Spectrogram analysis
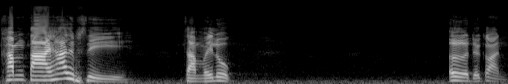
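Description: A man teaching a lively exam-prep lesson to a hall of students, quizzing them and calling them "child" in a coaxing, energetic manner. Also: fairly high pitch, measured pace. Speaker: Thai tutor.

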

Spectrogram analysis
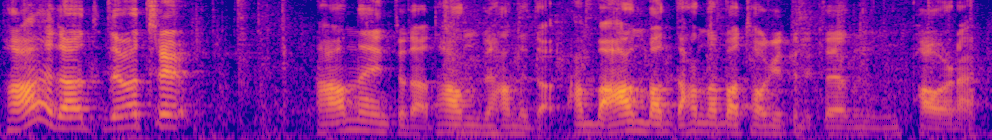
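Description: Young male gaming host, animated delivery that jumps around in pitch, light background noise. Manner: excitable, shouts and yelps during fights. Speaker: gaming YouTuber. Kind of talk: casual Let's Play commentary.

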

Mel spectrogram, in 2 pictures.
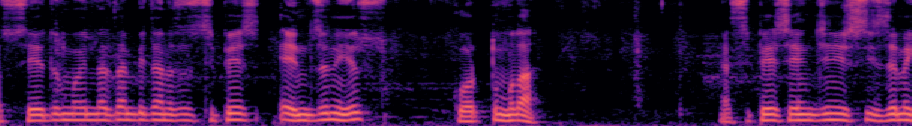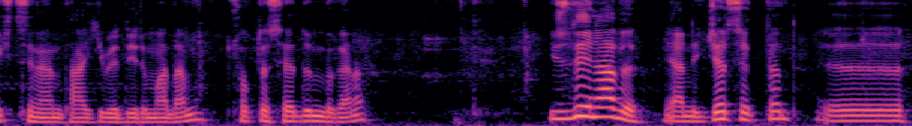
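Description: A young man giving casual, excitable gameplay commentary, swearing often and talking like a buddy, his voice a bit rough. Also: mid-range voice. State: sweaty, voice gone a bit rough. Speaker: gaming YouTuber. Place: small room with window closed.

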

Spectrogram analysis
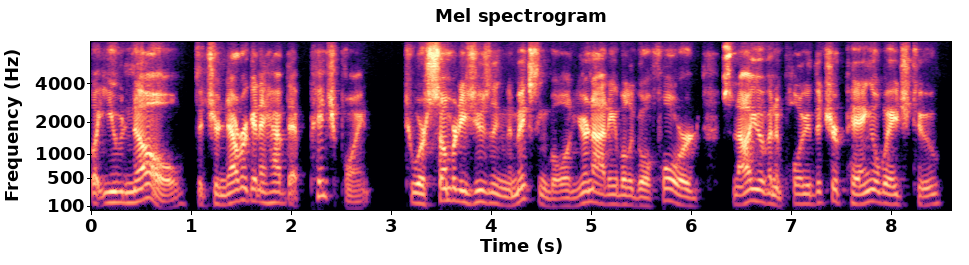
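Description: Speaking at medium pitch with lively intonation and a slightly fast pace, this middle-aged restaurant consultant tells work stories as an interview guest on a video call. He goes step by step, voices the dialogue himself, and restarts frequently, all in a casual storytelling mood. Behind him hangs a painting in a home room, and the call audio is dry and muffled with no room sound.

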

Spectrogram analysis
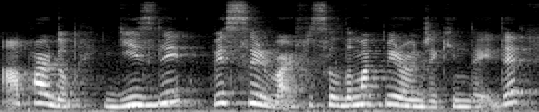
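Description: A woman teacher explaining sentence errors to students, asking them questions and then answering them herself, and slowing down to stress key terms. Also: high-pitched, expressive. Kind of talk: online grammar lesson.

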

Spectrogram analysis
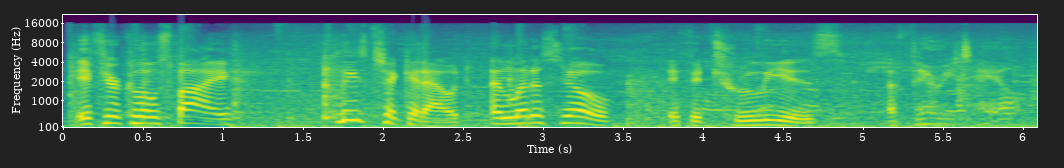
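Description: Out on a city street with a lapel mic and music playing behind her, a woman in her thirties hosts a show and reads scripted news in slangy, casual terms. Her mid-range voice is very animated, at a moderate pace.

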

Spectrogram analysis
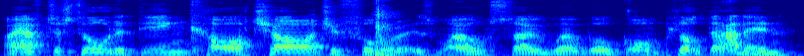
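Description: On a noisy recording from his indoor home garage workshop, a man in his forties talks himself through a hands-on product review, chatty and step by step, with a camera mic a few feet from him. He has a fairly high, fairly even voice and a brisk pace.

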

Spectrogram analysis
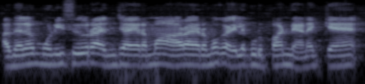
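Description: A woman with a Tirunelveli Tamil accent acting in a comedy skit, chattering gossipy and quick. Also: on the low side, level tone, dull audio. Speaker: comedy sketch actor.

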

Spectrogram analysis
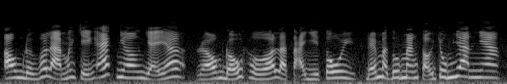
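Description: A woman's voice: high voice, a bit bright, highs cut off. An actress playing an outspoken young woman with a Southern Vietnamese accent who scolds a man and cries out for a boy she protects. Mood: indignant. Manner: scolding, quick to cry out. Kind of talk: TV drama acting. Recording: film dialogue under background music.

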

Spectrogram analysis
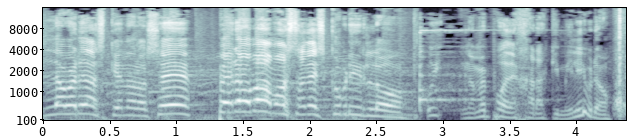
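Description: Spanish gaming YouTuber, man, very high and excitable, game music playing clearly beneath him. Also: quick pace, a crowd in the background. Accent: Spain. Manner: excitable, often shouting. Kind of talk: gameplay commentary.

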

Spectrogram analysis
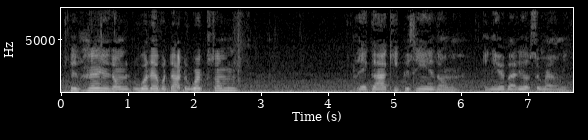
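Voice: medium pitch, a little hiss or hum, low-quality recording. A person chatting casually and colloquially to followers while eating, talking with a mouth full of food. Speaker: vlogger.

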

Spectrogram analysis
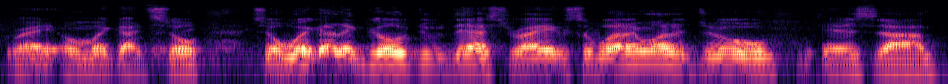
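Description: Male livestream host, rough fry-edged voice, chatty, keeps asking "right?", dry sound. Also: a little high, animated, normal speed, mellow, dry recording. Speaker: host of a tortoise rescue livestream. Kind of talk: casual livestream chat.

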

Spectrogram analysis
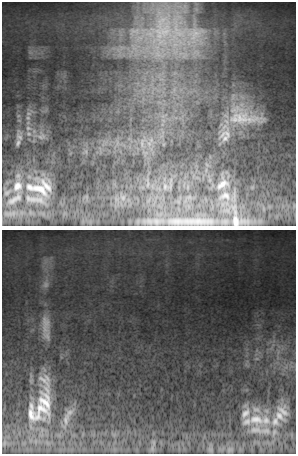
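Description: A man from Idaho in the US speaks slowly in a mid-range voice while filming his stroll along a town roadside on a handheld phone. As a walking-tour vlogger he keeps the commentary relaxed and chatty, with clear traffic noise, passing vehicles and street sounds outside.

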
